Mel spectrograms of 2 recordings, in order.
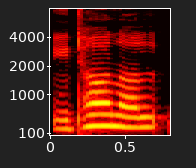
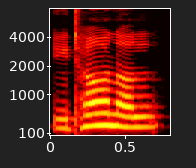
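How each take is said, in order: No difference in how they are said.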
